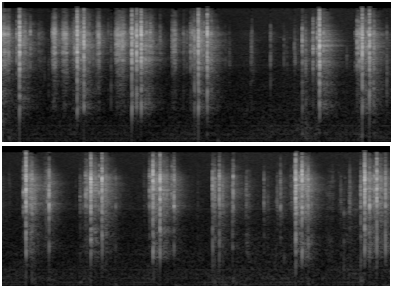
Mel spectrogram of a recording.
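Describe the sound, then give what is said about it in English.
A pencil being sharpened in a manual sharpener, with a steady rhythm of crisp scraping and grinding bursts repeating about twice a second, with no talking. “So this is definitely making a different type of tip than kind of my electric pencil sharpener that I normally use.”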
